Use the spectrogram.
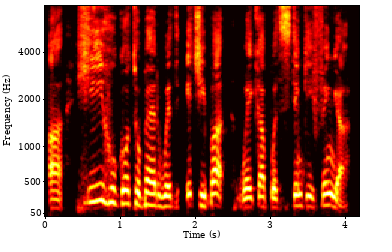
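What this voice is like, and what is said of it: Put-on mock Asian accent. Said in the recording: “I have to put on the obligatory, you know, Asian accent in order to say it properly”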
